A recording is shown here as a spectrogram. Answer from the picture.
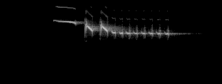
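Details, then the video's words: Eurasian blue tit song: a thin high note sliding down, then a fast descending trill of about a dozen buzzy repeated notes fading out, on a silent background. "Herrerillo común (Cyanistes caeruleus) Canto."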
